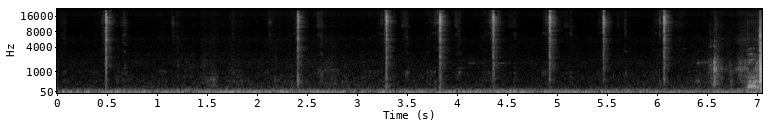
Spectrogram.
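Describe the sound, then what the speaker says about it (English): Small scissors make quick snips into a fabric bag gusset, about ten sharp isolated cuts spaced roughly half a second to a second apart, close and fairly quiet against a low background hum. "Do some little snips on your gusset."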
